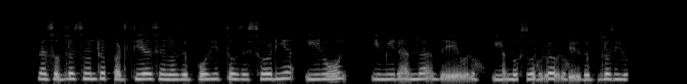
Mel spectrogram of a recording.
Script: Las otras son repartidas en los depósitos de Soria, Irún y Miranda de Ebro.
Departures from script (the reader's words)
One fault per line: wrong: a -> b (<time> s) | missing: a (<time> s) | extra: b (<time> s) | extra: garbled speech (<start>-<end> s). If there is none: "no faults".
extra: garbled speech (4.9-6.3 s)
